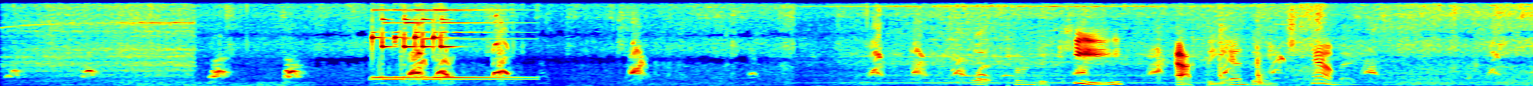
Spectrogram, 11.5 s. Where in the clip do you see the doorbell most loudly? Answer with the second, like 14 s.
3 s.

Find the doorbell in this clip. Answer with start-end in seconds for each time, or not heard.
2.8-4.0, 8.7-9.7.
